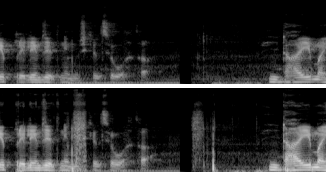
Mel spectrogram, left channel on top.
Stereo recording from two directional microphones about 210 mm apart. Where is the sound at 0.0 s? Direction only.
30° right (ahead or behind).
